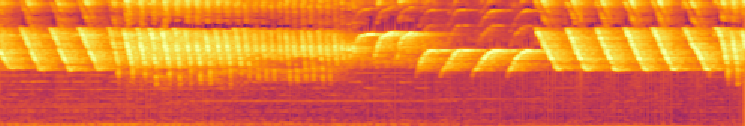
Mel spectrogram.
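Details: A Belgian canary sings a long, rapid run of high, sweeping trills and chirps, shifting between fast rolling phrases and clearer slurred notes, with a faint low hum beneath.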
